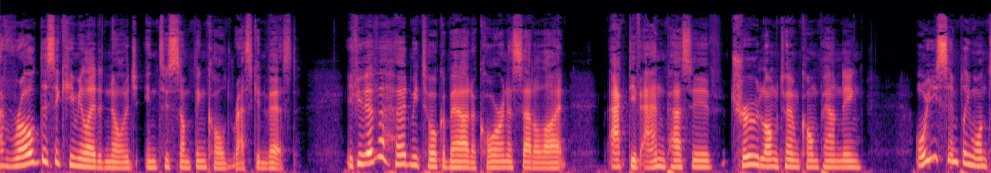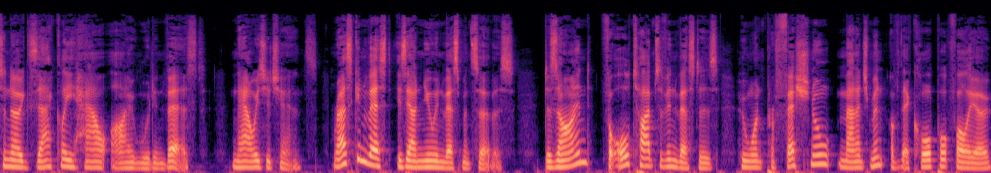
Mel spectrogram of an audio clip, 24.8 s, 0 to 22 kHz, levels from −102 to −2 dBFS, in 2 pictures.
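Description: No technical faults can be heard anywhere in the speech recording, and the signal stays stable and continuous throughout.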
